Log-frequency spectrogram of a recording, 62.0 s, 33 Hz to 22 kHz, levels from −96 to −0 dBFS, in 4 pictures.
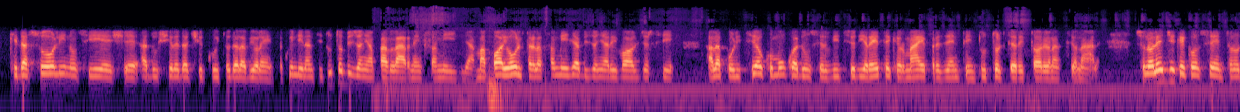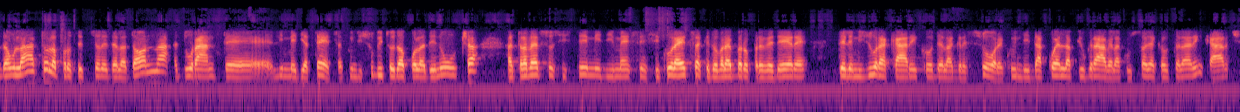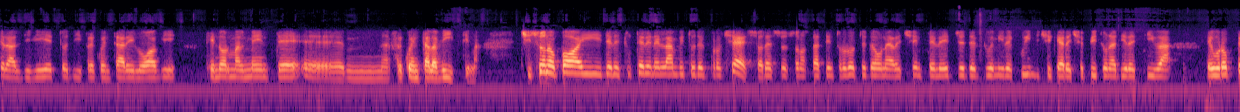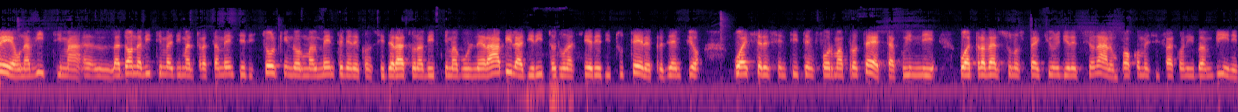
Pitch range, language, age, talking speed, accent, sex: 130-150 Hz, Italian, 40-59, 160 wpm, native, male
